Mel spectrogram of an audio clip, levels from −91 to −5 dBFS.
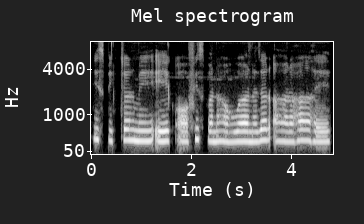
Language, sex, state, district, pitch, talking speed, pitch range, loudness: Hindi, female, Uttar Pradesh, Lucknow, 245 Hz, 135 wpm, 235-260 Hz, -16 LUFS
